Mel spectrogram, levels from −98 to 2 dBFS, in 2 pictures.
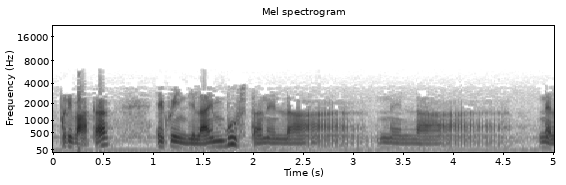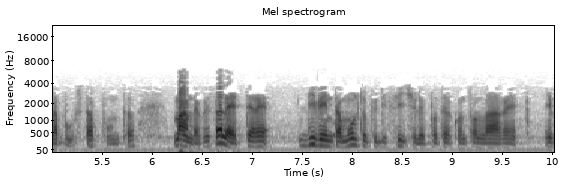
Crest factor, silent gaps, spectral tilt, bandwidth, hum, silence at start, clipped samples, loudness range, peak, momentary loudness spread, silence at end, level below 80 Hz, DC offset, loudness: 20 dB; none; -8 dB/octave; 6.2 kHz; none; 0.1 s; under 0.1%; 10 LU; -2 dBFS; 18 LU; 0 s; -56 dBFS; under 0.1%; -21 LUFS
